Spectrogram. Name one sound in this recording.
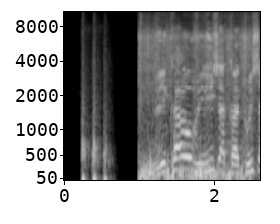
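A man speaks loudly and with animation outdoors.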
